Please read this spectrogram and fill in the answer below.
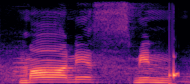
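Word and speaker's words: মানেঽস্মিন: মানে গিয়ে একটু টান দিবেন, মানেস্মিন মানেস্মিন, এইভাবে মানেতে গিয়ে একটু টান দিলেই আসলে এই যে অস্মিন উচ্চারণটা চলে আসবে।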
